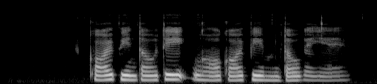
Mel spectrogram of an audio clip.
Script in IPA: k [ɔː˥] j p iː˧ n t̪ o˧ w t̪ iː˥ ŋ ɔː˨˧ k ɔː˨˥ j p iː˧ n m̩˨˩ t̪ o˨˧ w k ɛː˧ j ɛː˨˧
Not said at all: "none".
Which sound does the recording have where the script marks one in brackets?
ɔː˨˥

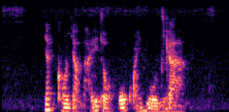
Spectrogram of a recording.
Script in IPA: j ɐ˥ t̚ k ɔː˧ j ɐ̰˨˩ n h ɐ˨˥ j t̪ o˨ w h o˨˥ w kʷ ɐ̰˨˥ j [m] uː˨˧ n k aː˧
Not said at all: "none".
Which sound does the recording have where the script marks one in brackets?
m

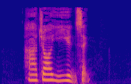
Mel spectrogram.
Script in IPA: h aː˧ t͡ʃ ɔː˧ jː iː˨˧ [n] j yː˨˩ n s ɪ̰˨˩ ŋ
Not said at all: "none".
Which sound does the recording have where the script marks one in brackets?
none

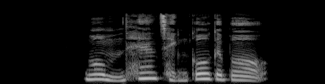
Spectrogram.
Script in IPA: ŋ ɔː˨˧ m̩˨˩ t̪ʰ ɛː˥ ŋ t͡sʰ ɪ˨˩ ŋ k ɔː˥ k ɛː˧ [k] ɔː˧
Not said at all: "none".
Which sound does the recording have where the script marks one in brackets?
p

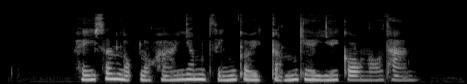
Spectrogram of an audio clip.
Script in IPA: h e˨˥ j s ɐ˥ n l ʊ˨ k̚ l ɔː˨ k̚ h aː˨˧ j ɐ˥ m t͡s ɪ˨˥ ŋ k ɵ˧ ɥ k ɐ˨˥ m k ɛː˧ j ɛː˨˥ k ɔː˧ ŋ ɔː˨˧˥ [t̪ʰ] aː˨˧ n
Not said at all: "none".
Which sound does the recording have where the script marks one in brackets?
t̪ʰ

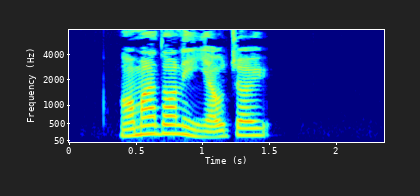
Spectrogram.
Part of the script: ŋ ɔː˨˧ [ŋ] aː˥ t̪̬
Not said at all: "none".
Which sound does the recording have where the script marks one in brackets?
m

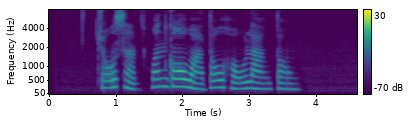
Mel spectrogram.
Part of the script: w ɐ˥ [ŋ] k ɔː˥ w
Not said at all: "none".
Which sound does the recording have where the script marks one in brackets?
n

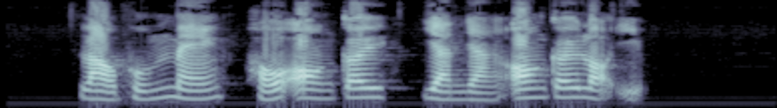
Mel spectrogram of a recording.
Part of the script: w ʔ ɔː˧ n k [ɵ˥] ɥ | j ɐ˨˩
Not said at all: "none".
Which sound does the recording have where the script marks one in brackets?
ɵ˥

